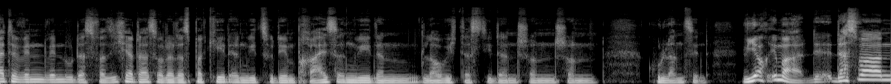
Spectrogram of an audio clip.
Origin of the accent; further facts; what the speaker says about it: North Rhine-Westphalia, Germany; Das war wirklich noch so Ruhrgebiet mit Hühnerstall auf dem Hof und so irgendwie. So, und da bin ich groß geworden auf der Flottmannstraße.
